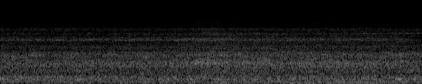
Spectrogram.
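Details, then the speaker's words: Steady, continuous rushing airflow from a BiPAP machine used for sleep apnea, blowing freely through its hose with the mask off the face; the machine shuts off automatically when not worn. "And that's the air running through it. And it'll shut off automatically when it's not on your face."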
